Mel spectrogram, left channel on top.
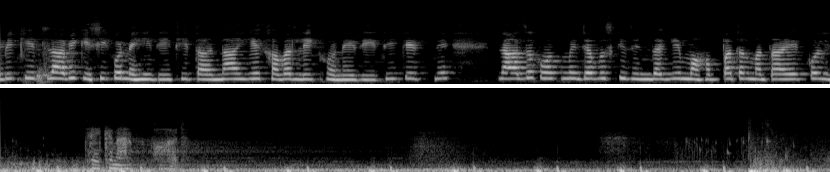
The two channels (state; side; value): different; both; correlation 0.00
